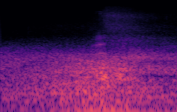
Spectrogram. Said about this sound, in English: Let another car go by.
